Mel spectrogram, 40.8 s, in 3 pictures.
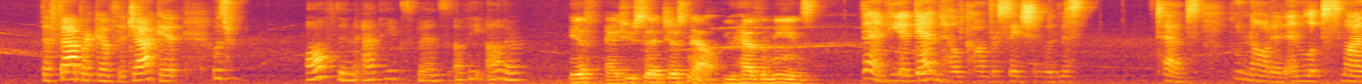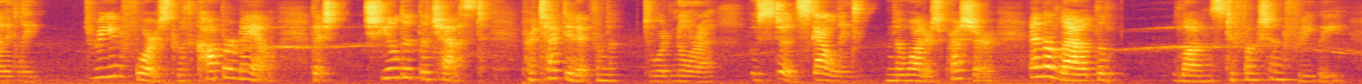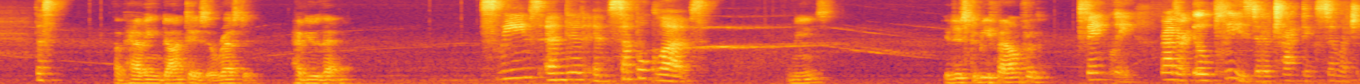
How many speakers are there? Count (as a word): four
